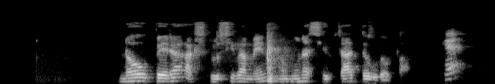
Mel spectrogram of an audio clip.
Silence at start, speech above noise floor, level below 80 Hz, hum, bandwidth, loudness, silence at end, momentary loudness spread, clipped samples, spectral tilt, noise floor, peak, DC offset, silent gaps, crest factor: 1.2 s; 55 dB; -62 dBFS; none; 8 kHz; -19 LUFS; 0.35 s; 10 LU; under 0.1%; -4 dB/octave; -74 dBFS; -2 dBFS; under 0.1%; none; 20 dB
